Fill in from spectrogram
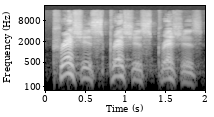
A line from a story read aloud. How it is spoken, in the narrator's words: Gollum cried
